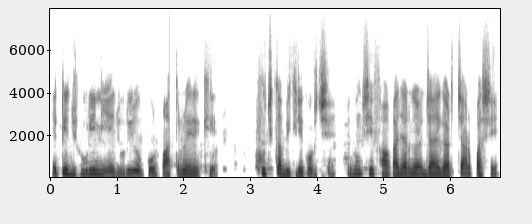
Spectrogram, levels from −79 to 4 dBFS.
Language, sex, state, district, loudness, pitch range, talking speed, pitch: Bengali, male, West Bengal, North 24 Parganas, -18 LUFS, 165-205 Hz, 150 wpm, 180 Hz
